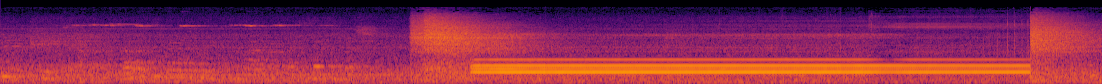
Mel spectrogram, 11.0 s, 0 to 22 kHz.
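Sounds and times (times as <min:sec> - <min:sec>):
electronic tone chord: 0:04.7 - 0:10.3.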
